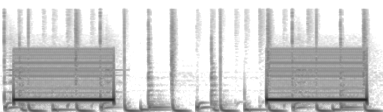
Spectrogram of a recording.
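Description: Outgoing phone call ringback tones: two loud, steady, mid-pitched tones, each lasting about a second and separated by a gap of about one and a half seconds, with short low sounds in between.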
